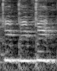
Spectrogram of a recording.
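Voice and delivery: high electronic beeping, imitating the watch. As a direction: chirp it like a smartwatch alert.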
